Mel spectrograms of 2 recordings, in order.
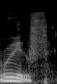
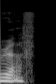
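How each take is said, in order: First: Roof is said a non-Idaho way. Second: Roof is said the Idaho way. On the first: "not roof" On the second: "in Idaho we say roof"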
